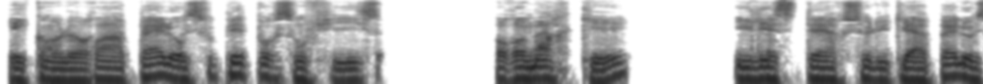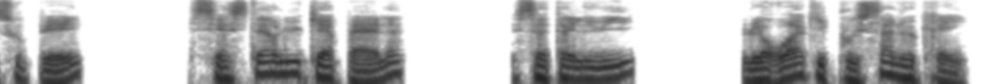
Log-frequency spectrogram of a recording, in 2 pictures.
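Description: A man's voice: deep voice, unhurried, pauses often, darkish tone, no room sound, studio quality. A man preaching a sermon, explaining scripture verse by verse and asking rhetorical questions.

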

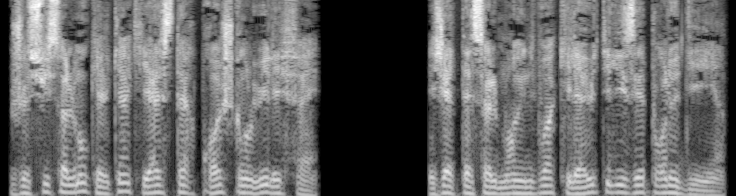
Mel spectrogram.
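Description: A man preaching a sermon in a slow, measured way with long pauses. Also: lowish voice, a little mellow, no echo, clean studio sound.

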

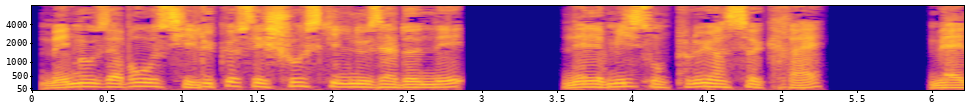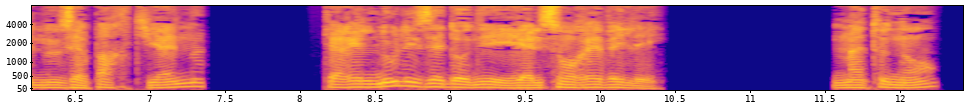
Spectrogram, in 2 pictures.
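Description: A man reading a sermon aloud, quoting scripture and calling out verse numbers in a measured way. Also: fairly low pitch, a little mellow, no room sound, studio quality. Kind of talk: read sermon with scripture quotations.

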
